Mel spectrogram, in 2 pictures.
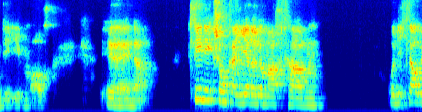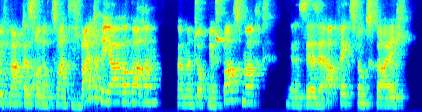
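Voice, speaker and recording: Upbeat financial advisor guy, high bright voice, roomy echo. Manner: enthusiastic, talkative. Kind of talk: casual chat. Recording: echoey room.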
